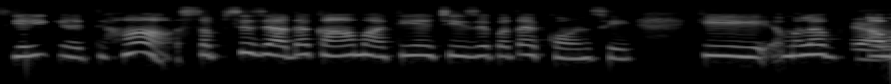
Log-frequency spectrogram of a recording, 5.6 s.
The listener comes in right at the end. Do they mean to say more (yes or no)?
no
